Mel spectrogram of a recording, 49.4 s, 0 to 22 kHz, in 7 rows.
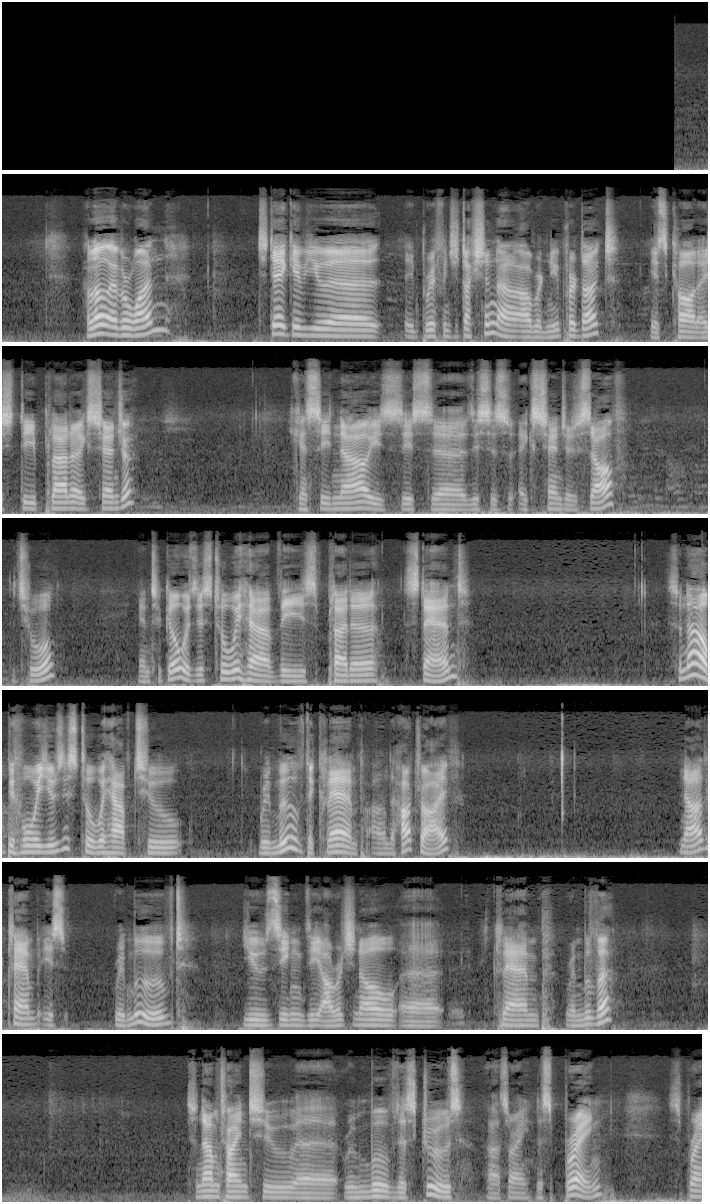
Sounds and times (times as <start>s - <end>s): Speech: 7.9s - 9.0s, 9.6s - 16.0s, 17.0s - 21.8s, 22.6s - 25.9s, 27.8s - 30.1s, 30.8s - 32.9s, 35.0s - 41.5s, 44.2s - 49.3s.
